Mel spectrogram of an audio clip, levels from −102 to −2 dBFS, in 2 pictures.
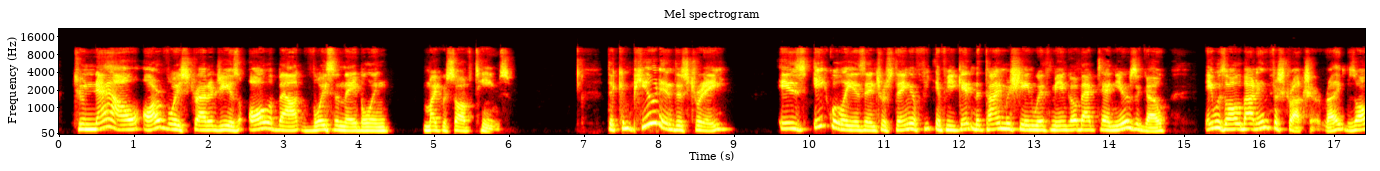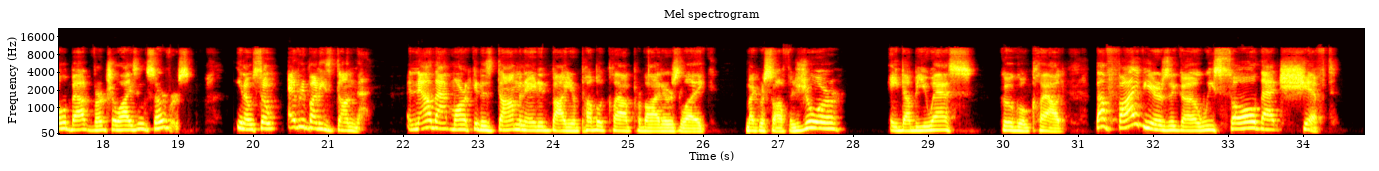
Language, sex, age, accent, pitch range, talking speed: English, male, 30-49, American, 145-200 Hz, 135 wpm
